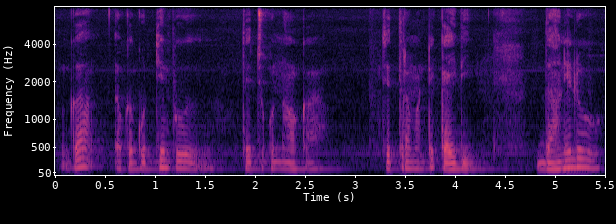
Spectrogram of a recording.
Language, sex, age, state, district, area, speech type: Telugu, male, 18-30, Andhra Pradesh, Chittoor, urban, spontaneous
